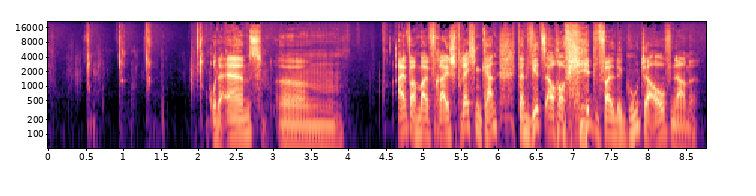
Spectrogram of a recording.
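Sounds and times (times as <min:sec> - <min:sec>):
quiet wet lip smacks and mouth clicks: 0:00.0 - 0:02.2, 0:04.4 - 0:04.7
speech: 0:02.2 - 0:04.0, 0:04.7 - 0:08.7.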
